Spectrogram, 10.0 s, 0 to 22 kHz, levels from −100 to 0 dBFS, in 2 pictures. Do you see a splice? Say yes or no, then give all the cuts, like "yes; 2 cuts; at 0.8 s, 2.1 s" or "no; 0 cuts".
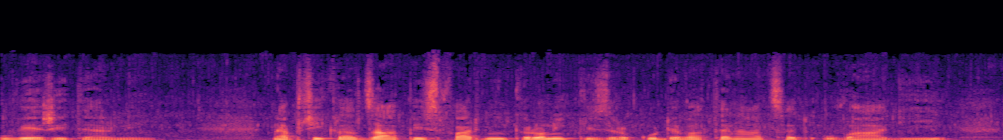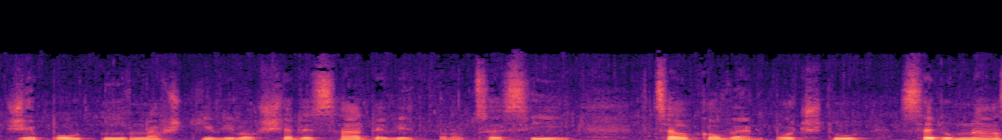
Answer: yes; 1 cut; at 5.7 s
